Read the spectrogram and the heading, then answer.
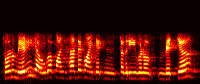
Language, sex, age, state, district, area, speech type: Punjabi, female, 60+, Punjab, Fazilka, rural, conversation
